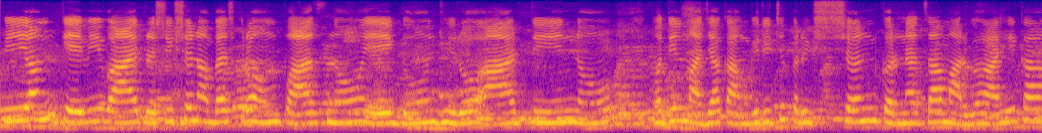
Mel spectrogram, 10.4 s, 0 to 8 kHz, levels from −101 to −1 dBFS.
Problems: continuous background conversations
